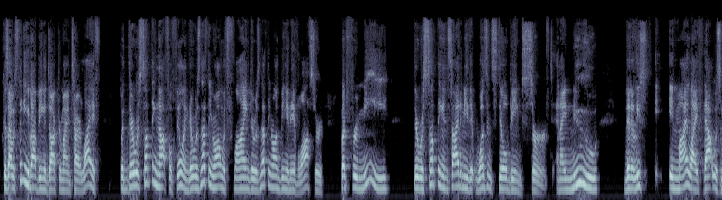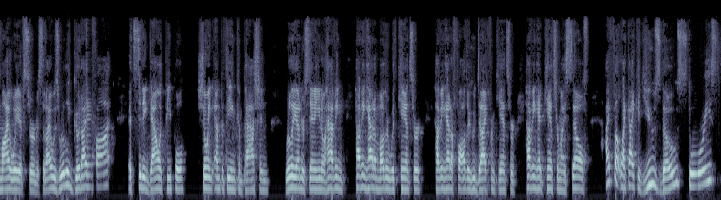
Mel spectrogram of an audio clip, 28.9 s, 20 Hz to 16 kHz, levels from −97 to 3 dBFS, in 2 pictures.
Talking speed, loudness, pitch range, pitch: 225 wpm, -26 LUFS, 155-190 Hz, 165 Hz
